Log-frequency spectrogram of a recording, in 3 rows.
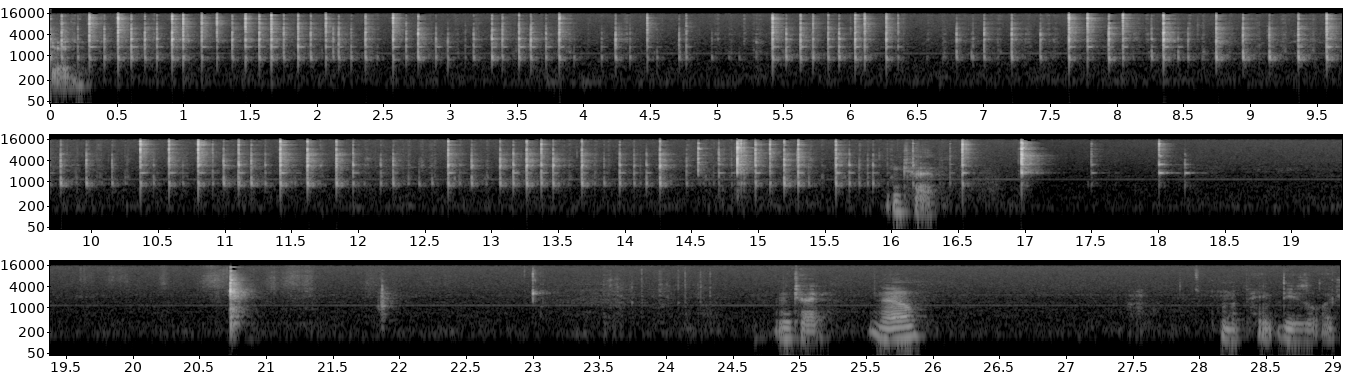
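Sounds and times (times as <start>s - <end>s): stirrer clinking against glass: 0.0s - 18.4s.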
